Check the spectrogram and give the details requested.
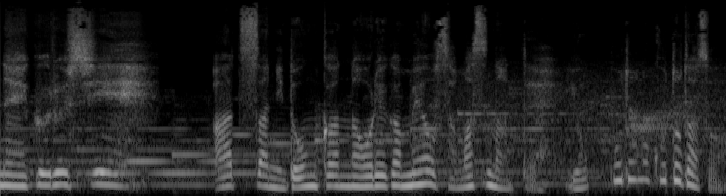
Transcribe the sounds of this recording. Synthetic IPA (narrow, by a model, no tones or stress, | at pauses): ne̞ɡɯ̟ɾɯ̟ɕi | at͡sɨ̥saɲ̟id̪õ̞ŋkãnːao̞ɾe̞ɡame̞o̞samasɨnãnt̪e̞̰jo̞pːo̞d̪o̞no̞ko̞t̪o̞d̪az̥o̰ː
